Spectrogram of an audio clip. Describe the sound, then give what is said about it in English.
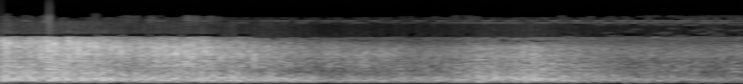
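Fireworks make a loud, sustained explosive roar, a dense rumbling blast with no separate bangs, slowly easing in strength over a few seconds and heard alone without any voices. “Well, I heard the fireworks, but it sounded like there was an explosion.”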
